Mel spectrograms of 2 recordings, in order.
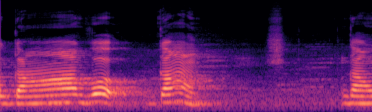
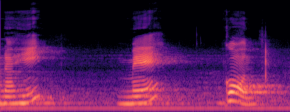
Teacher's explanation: हमें लगता है कि ध्वनि मुंह और नाक दोनों से निकल रही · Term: अनुनासिक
